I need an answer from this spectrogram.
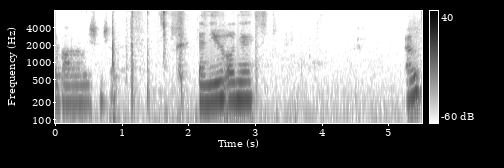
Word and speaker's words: Onye: Onye.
